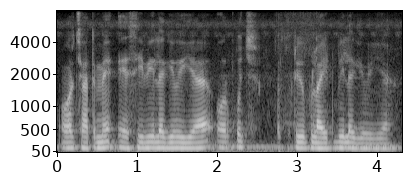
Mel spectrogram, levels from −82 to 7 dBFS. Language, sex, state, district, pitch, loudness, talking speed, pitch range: Hindi, male, Uttar Pradesh, Saharanpur, 120 Hz, -16 LUFS, 210 wpm, 115-125 Hz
